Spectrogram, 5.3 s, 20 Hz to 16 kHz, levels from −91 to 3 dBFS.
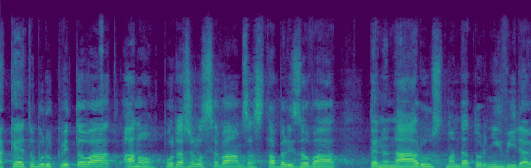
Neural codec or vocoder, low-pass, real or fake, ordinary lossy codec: vocoder, 44.1 kHz, 128 mel bands, Pupu-Vocoder; 14.4 kHz; fake; AAC, 64 kbps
